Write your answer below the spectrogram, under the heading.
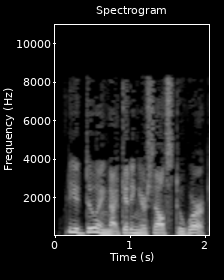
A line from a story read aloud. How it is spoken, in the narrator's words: he shouted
